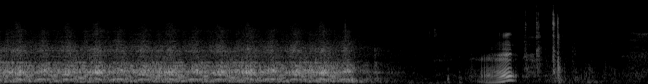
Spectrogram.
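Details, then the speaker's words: 1947 Dodge D24 Deluxe (fluid drive) that hasn't run in over 6 months; owner believes it has an ignition issue. Clutch is in and throttle pulled out. It cranks about two strokes per second for three seconds without catching. Fuel is reaching it. Crank, no start. "so it's not not starting at all I wonder if I'm getting uh any oil pressure"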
